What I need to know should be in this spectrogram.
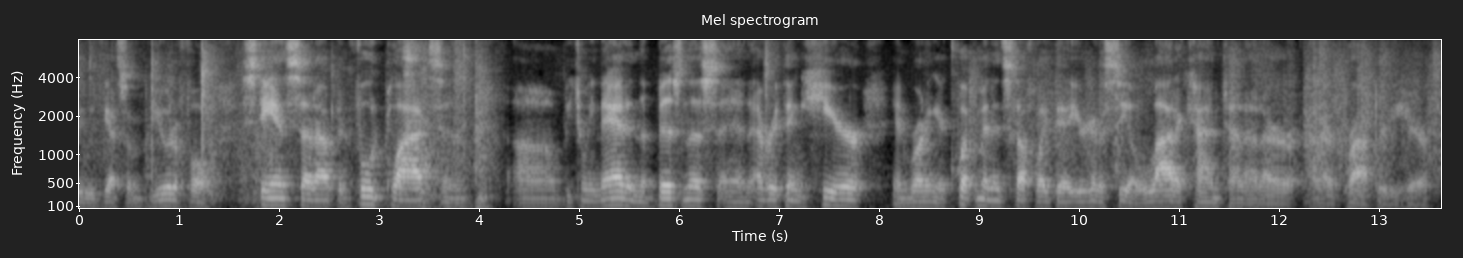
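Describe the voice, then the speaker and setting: Audible room echo surrounds a man with an American accent whose very deep, low pitch has ordinary variation as he speaks at a moderate pace. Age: 60s. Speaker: vlogger and equipment business owner. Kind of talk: casual vlog introduction. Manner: halting, many fillers.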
